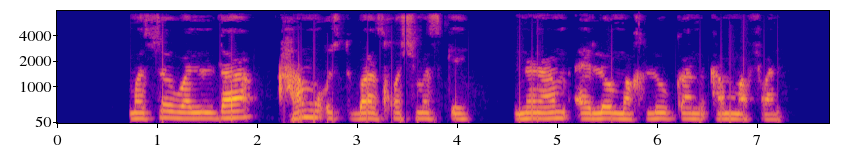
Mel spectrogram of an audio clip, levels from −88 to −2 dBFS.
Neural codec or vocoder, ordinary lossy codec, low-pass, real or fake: none; AAC, 48 kbps; 7.2 kHz; real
